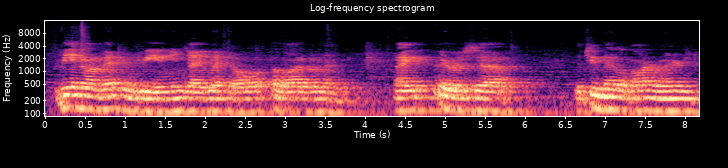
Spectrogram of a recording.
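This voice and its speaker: An older man, a veteran, recalling his service in a halting interview, searching for words. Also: lowish voice, darkish tone. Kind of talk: interview recollection. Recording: echoey hall, distant mic.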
